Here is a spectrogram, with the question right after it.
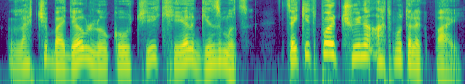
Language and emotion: Kashmiri, surprised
